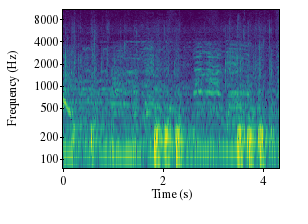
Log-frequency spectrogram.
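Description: Indistinct men's voices talking in short bursts, over a steady low hum.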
